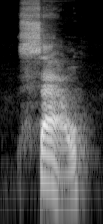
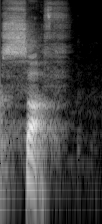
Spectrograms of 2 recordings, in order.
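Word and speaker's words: sough: Sow or suff, both are accepted pronunciations.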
